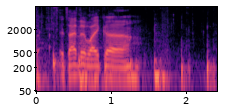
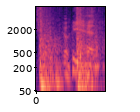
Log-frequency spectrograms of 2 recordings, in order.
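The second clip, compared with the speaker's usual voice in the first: ordinary talk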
